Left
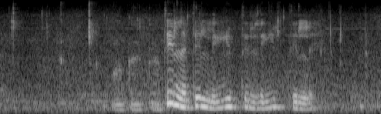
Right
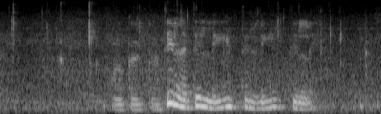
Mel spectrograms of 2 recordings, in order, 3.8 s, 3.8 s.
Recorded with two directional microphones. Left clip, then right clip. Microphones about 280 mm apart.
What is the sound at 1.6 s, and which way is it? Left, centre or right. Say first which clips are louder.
Speech: left 1 dB; left.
